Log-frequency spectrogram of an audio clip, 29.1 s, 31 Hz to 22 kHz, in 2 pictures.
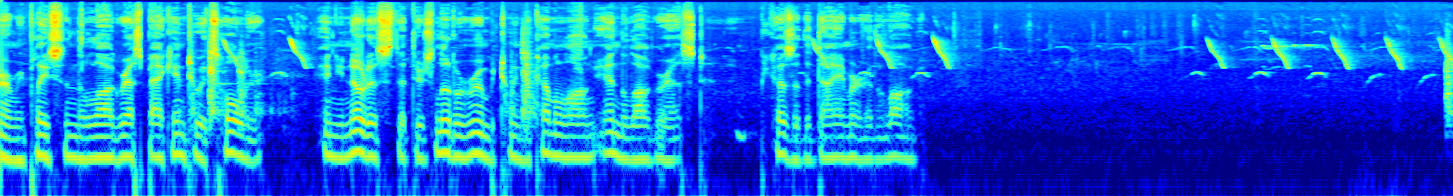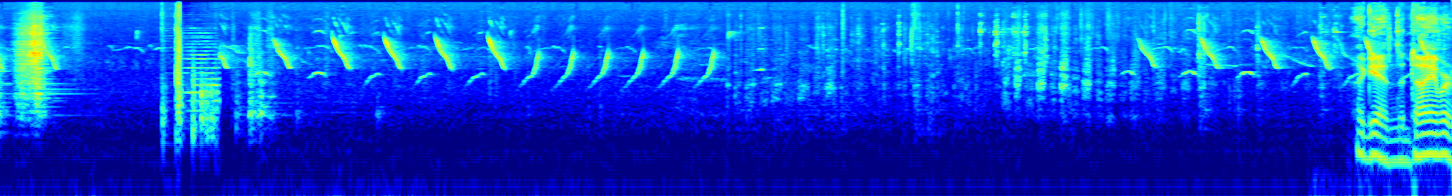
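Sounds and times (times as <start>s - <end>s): bird chirping: 0.0s - 29.0s
metal clanks: 1.9s - 3.2s, 4.9s - 6.0s, 14.4s - 15.4s, 16.2s - 18.4s.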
